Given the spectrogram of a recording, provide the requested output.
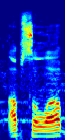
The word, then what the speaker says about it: Upsala: The Upsala ball is how you say it.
